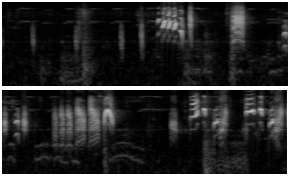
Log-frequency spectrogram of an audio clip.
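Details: Scattered bird calls: quiet clicks at first, then clusters of sharp chirps, a harsh burst and quick whistled notes, with low faint sounds underneath.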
